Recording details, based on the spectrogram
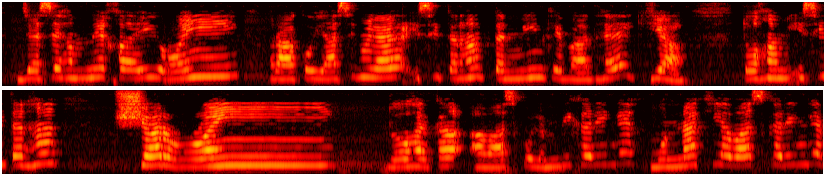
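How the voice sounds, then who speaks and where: A woman leads a tajweed reading lesson in a high, clear-toned voice. She explains each rule patiently, one step at a time. She slowly draws out the example syllables to show how they should sound. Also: pushed and bright, a little hiss or hum. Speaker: Quran teacher.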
